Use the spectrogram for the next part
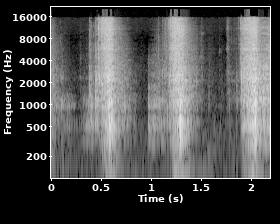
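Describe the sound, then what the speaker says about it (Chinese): A knife chopping chives on a cutting board, three separate bursts of cutting roughly half a second apart, close and fairly loud, with no talk. "改刀把根部给它切去不要，再给它切成韭菜碎"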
